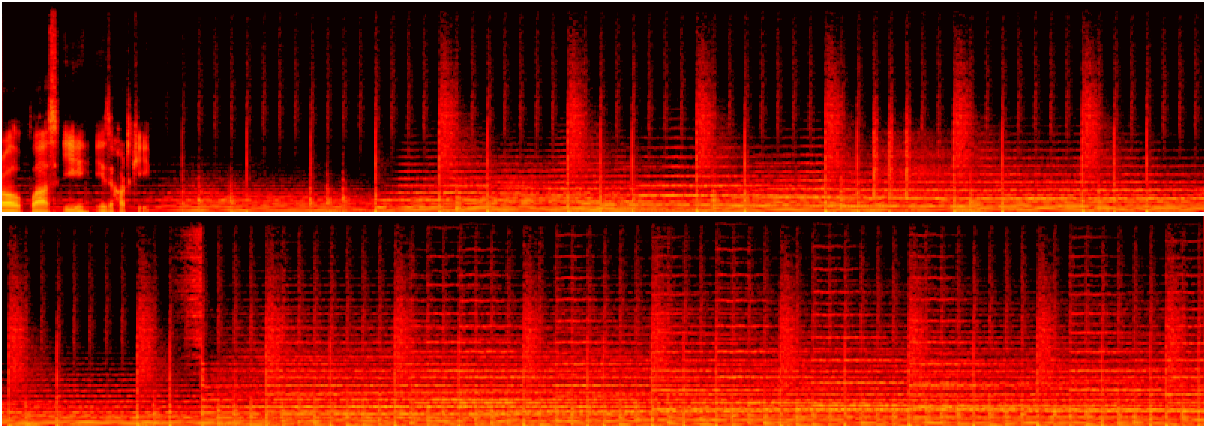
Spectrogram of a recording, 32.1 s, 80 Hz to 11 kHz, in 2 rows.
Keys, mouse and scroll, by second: 12.6 ctrl+click, 13.7 ctrl+shift+i.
